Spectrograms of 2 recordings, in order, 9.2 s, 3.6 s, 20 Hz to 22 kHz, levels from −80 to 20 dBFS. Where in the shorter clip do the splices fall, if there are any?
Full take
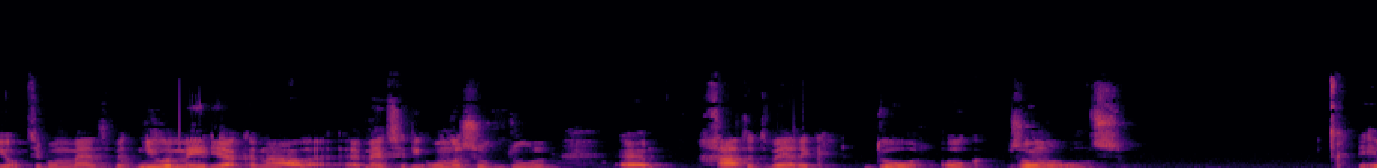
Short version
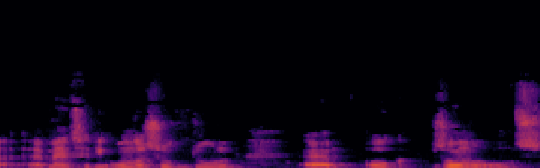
0:02.4

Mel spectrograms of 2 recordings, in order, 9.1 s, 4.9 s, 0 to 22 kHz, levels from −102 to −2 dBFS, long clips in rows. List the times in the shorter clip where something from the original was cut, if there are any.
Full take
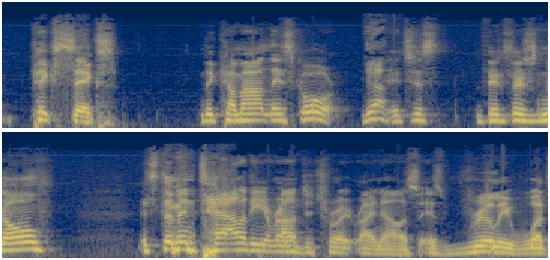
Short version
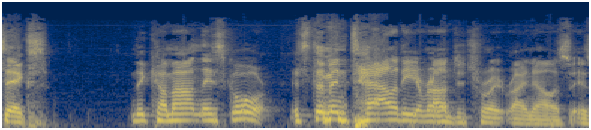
0:02.3

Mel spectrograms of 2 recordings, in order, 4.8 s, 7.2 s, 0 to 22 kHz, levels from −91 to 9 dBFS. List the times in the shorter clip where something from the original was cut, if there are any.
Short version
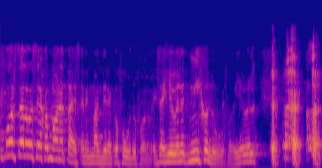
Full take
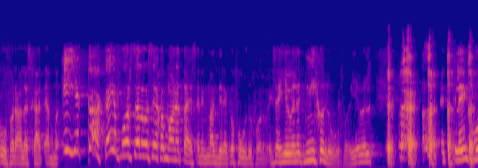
none

